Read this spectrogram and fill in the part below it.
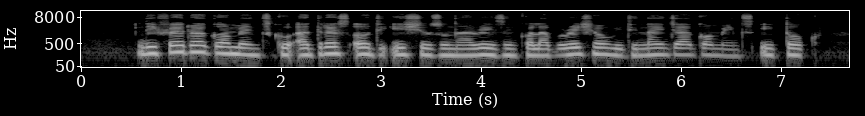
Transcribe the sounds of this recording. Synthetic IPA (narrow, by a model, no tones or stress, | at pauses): difɛdɛɹaɡɔvmɛ̃ntkoʔadɹɛsɔldiʔiʃuzɔnaɹezĩnkɔlabɔɹeʃɔ̃nwidinaɪd͡ʒaɡɔvmɛ̃ntitɔk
